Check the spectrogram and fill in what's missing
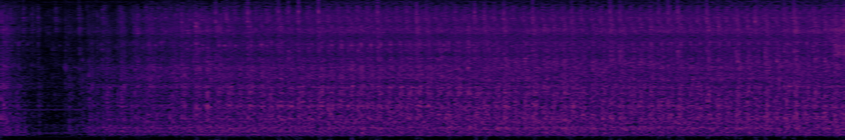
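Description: Model radial engine revved higher, a dense, fast buzzing drone that rises in level over the first two seconds and then holds steady and loud, with no talk.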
